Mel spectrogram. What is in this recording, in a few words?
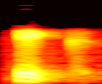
"one" Punjabi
